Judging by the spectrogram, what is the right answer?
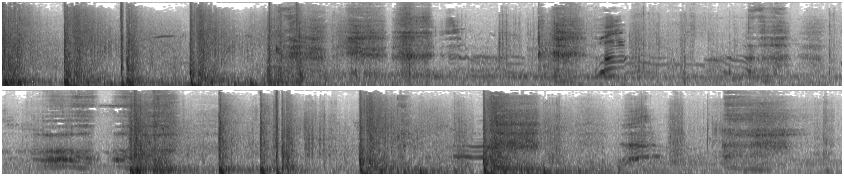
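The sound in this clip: A firing squad volley of gunshots in a period drama: a few sharp, loud cracks come in bursts, mixed with gasps and voices talking.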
